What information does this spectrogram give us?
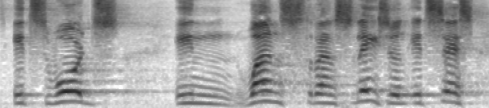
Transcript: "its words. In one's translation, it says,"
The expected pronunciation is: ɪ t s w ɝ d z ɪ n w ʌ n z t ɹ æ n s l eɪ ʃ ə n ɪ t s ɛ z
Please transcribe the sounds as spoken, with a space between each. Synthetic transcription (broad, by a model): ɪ t s w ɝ d s ɪ n w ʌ n s t ɹ æ n s l eɪ ʃ ə n ɪ t s ɛ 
